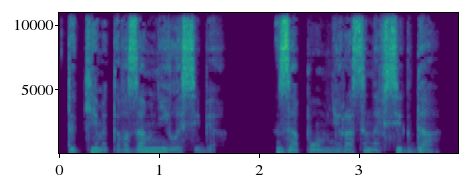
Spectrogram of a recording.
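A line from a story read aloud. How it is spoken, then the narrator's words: Hissing close in ear. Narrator (Russian): шипел он мне в ухо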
